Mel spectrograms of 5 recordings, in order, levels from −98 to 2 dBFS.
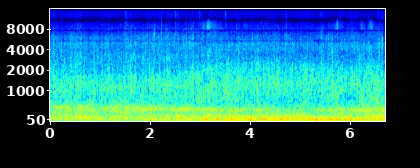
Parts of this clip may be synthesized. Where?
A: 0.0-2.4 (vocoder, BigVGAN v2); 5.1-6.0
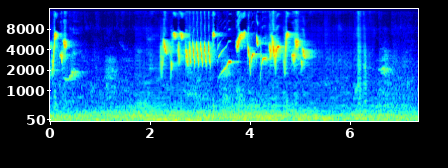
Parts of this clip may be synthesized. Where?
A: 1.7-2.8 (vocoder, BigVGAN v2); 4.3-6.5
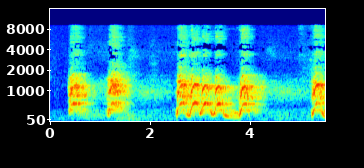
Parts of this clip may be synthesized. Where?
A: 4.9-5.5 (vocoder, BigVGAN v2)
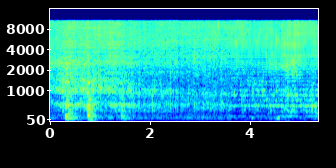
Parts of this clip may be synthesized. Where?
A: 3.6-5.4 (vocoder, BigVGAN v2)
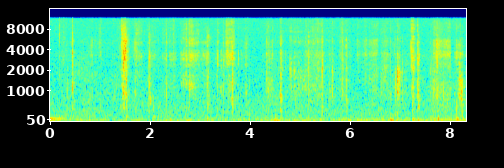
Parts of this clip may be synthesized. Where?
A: 1.2-5.7 (vocoder, BigVGAN v2); 6.5-7.3

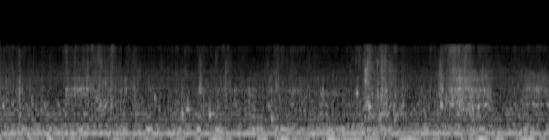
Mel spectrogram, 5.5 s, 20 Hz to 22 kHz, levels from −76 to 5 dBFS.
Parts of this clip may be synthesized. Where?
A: 0.0-5.5 (vocoder, BigVGAN v2)

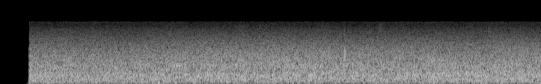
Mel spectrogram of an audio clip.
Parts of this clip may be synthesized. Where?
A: 0.6-1.3 (vocoder, BigVGAN v2)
